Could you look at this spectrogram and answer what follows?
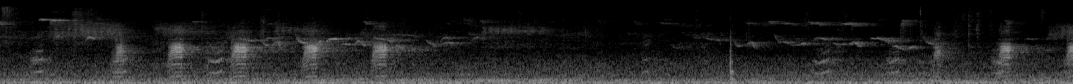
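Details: Male and female Mallards calling: a series of harsh, nasal quacking notes repeated roughly every second or so, rising and fading over steady loud background noise, with some thin higher chirps mixed in.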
